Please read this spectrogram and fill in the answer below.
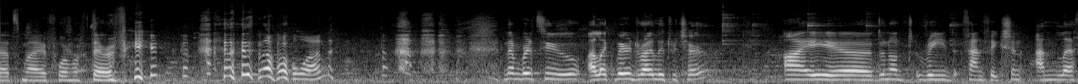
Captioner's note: laughing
